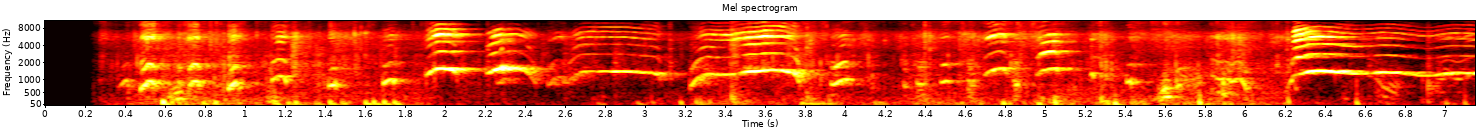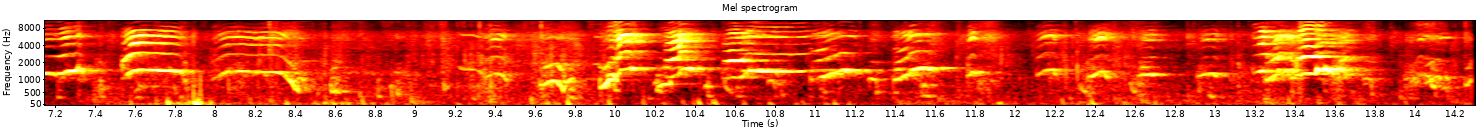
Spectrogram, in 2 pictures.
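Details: Hungry Border Collie puppies, 21 days old, crying together: a chorus of high, wavering squeals and whimpers that rise and fall, overlapping constantly, with a few brief louder yelps and short pauses between bursts.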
